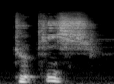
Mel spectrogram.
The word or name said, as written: Tohkish!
